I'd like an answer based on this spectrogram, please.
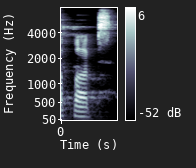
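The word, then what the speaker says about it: Papus: de lagier iniciador de papos se escreve papos mas pronuncia papes em 1882 na sociedade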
